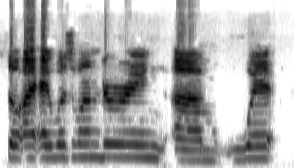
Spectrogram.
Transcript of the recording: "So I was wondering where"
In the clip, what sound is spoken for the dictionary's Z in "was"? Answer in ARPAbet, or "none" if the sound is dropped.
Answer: Z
